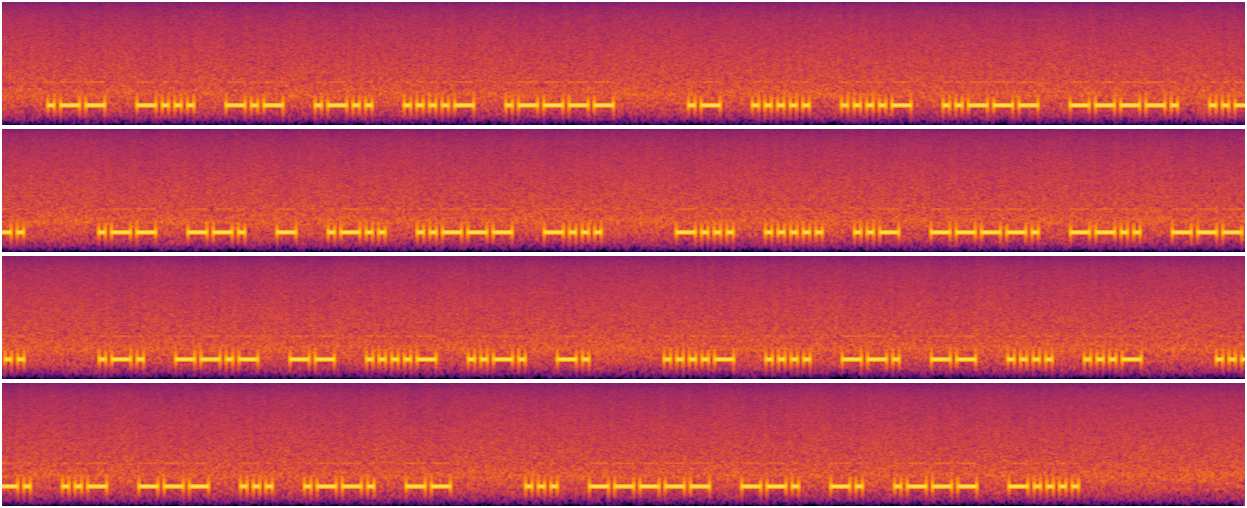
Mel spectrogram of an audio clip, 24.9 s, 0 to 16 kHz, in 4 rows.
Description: Morse code, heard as a keyed tone, machine-sent, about 38 wpm, spaced as for 30 wpm, 470 Hz. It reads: WBKL41 A5429F WGTL2B B5U9Z8 RQM4FN 4HGMHV FUOSPM S0GNJ6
